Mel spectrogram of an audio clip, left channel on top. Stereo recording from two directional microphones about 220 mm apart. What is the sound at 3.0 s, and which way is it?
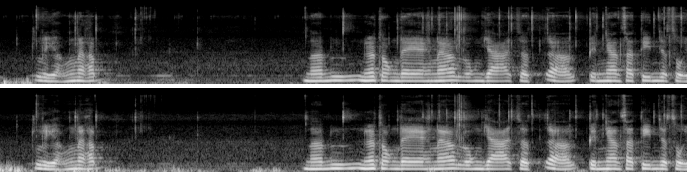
Speech, centre (ahead or behind).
